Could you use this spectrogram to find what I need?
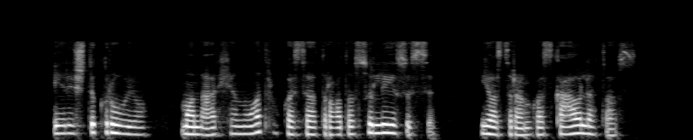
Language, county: Lithuanian, Marijampolė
